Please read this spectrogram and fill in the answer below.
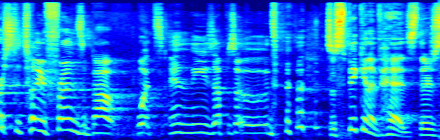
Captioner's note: giggles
